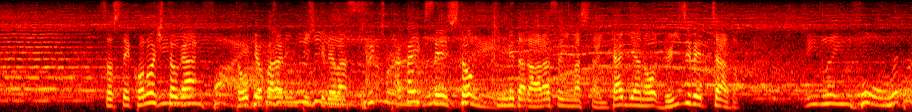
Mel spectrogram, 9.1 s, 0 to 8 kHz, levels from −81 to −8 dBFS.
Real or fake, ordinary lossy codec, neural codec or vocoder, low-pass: real; none; none; none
